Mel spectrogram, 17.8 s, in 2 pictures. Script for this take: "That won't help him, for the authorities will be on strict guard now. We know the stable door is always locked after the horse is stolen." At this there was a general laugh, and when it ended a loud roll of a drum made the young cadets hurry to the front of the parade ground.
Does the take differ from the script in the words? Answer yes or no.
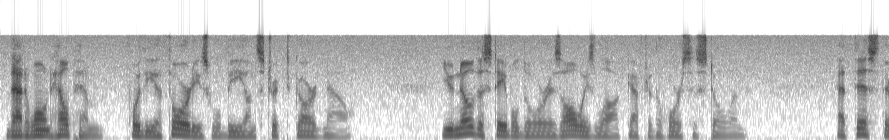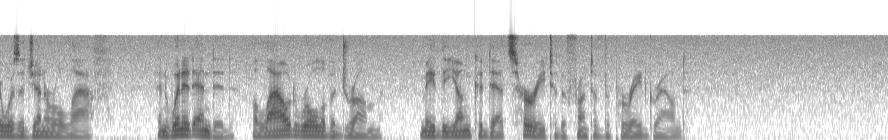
yes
